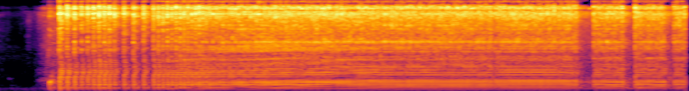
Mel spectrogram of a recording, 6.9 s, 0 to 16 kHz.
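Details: Honda CT70K1 first run in roughly 34–35 years, leaking oil everywhere; small engine catches and sputters unevenly, firing stumbles and dips instead of holding a steady beat; runs rough, cause unclear.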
